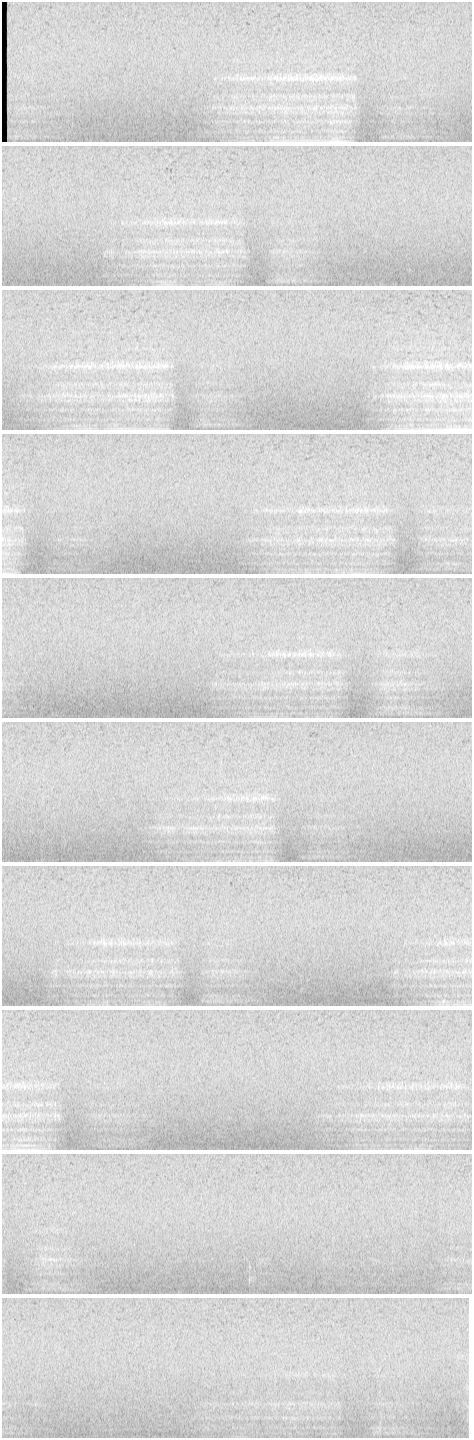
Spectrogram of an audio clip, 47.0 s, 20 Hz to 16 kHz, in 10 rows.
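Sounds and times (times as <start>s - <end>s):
soft breath: 0.1s - 1.0s, 3.6s - 4.7s, 7.2s - 8.5s, 11.2s - 12.2s, 14.4s - 15.4s, 18.1s - 19.4s, 22.4s - 23.5s, 26.4s - 27.4s, 30.0s - 31.1s, 33.6s - 34.6s, 37.6s - 38.8s, 40.0s - 43.6s, 44.2s - 46.9s
man snoring heavily: 2.0s - 4.0s, 5.7s - 7.6s, 9.6s - 11.7s, 13.1s - 14.4s, 16.6s - 18.9s, 20.9s - 23.1s, 25.0s - 26.9s, 28.7s - 30.7s, 32.1s - 34.2s, 36.1s - 38.4s, 44.4s - 46.5s.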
